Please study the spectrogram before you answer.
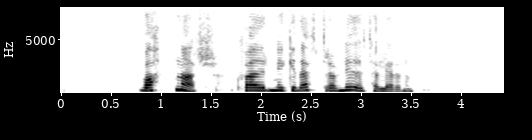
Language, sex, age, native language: Icelandic, female, 20-29, Icelandic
